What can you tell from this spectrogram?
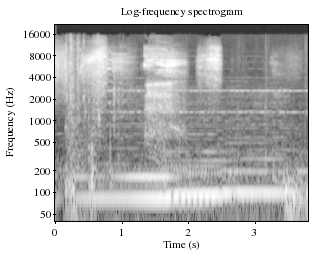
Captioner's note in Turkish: Kapı açılma sesi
